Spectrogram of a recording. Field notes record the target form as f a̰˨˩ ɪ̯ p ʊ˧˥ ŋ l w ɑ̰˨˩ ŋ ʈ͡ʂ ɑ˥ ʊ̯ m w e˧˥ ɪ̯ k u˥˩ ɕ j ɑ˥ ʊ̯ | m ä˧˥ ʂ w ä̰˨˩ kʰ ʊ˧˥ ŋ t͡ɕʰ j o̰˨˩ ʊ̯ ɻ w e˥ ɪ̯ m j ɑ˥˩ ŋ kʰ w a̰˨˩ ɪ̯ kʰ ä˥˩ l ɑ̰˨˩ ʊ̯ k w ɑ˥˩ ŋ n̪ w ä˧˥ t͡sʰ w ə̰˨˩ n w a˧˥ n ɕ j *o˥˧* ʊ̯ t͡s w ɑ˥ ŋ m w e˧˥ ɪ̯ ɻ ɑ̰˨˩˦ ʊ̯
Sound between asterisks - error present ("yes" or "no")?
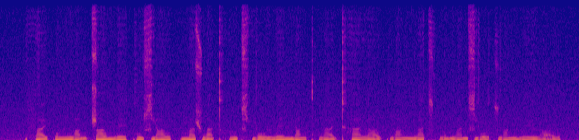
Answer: yes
